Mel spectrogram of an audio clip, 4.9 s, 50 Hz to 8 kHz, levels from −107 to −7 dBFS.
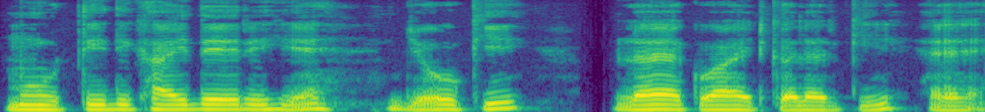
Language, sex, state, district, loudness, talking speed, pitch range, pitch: Hindi, male, Himachal Pradesh, Shimla, -15 LUFS, 145 wpm, 120-135 Hz, 130 Hz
